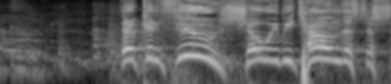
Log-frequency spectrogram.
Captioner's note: laughing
